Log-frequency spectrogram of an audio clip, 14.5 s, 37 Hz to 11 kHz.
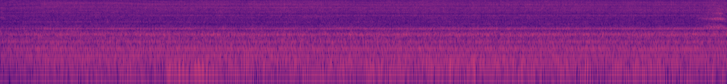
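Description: A Paxcess P2000i inverter generator runs steadily with eco throttle off after warming up, a constant close engine drone with an even hum throughout and no talking.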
